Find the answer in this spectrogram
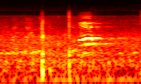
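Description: Two sharp thuds of a football being struck, less than half a second apart, followed by a short shout from a player that is louder than the thuds.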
